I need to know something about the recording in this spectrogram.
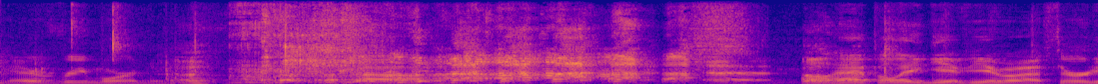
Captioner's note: laughter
